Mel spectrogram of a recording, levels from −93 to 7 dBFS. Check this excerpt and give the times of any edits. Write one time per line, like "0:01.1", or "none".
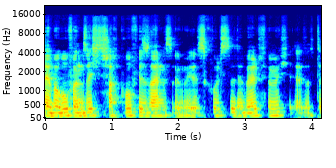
none

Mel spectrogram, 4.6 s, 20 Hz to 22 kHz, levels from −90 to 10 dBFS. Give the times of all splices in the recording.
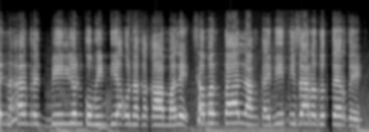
none

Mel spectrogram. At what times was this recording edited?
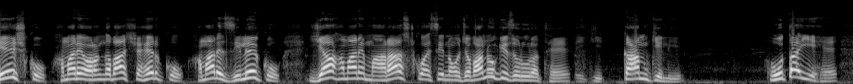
0:05.8

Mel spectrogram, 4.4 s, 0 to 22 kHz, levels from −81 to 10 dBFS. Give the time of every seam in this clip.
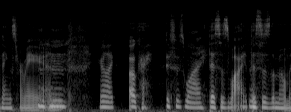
none

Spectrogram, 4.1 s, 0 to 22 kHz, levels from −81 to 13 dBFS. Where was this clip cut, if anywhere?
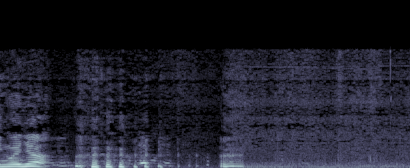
0:02.4

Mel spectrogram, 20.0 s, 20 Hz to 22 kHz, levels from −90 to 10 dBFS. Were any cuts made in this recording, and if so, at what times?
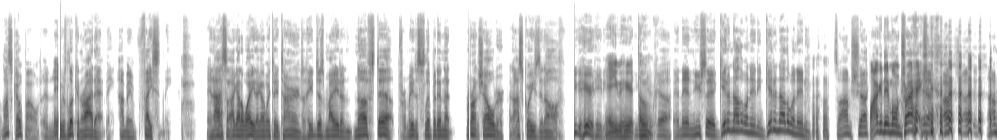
0:01.2
0:09.3
0:10.1
0:11.4
0:13.5

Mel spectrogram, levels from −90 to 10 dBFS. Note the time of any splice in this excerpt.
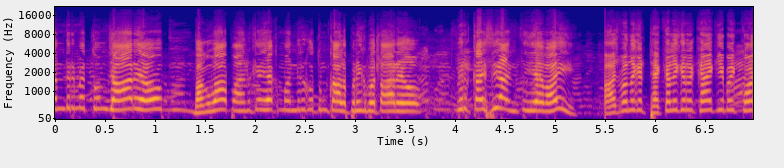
0:05.3

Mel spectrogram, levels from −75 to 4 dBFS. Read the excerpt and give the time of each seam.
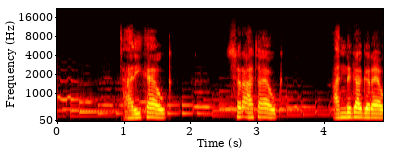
0:01.0

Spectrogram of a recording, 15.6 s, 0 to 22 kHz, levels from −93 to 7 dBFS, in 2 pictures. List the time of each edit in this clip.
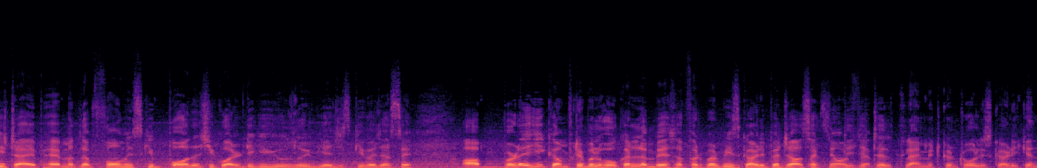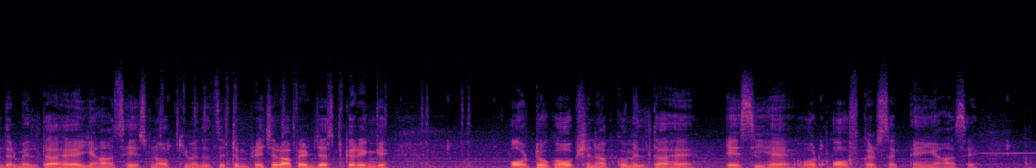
0:06.3

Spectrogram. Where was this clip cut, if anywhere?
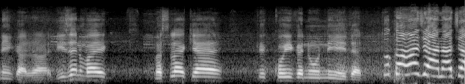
none

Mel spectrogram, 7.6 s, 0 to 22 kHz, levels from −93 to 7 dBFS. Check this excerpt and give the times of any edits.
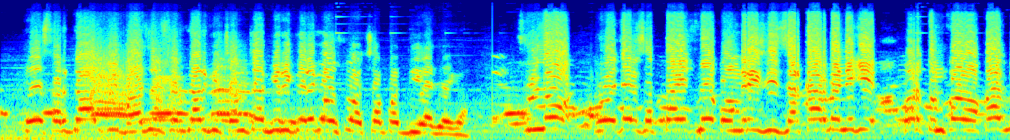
0:03.7

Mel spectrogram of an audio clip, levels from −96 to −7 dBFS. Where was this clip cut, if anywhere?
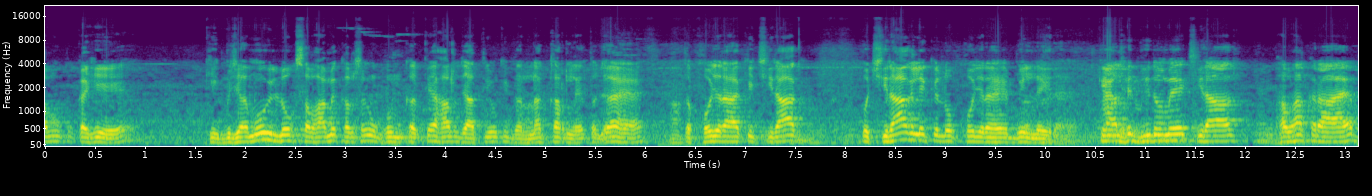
0:05.6
0:10.7

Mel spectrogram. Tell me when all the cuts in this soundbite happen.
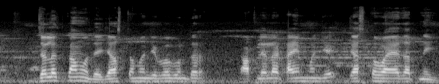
none

